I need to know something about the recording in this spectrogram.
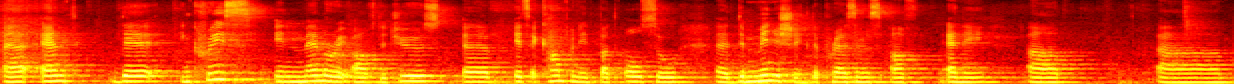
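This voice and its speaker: Slow, halting conference speaker in an echoey hall. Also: medium pitch, warm tone, a little hiss or hum. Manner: halting, with frequent pauses and fillers. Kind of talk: academic presentation with slides. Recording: echoey hall with long reverb.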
